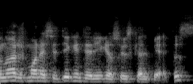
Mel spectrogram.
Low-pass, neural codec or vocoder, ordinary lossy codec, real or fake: 10.8 kHz; none; AAC, 64 kbps; real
